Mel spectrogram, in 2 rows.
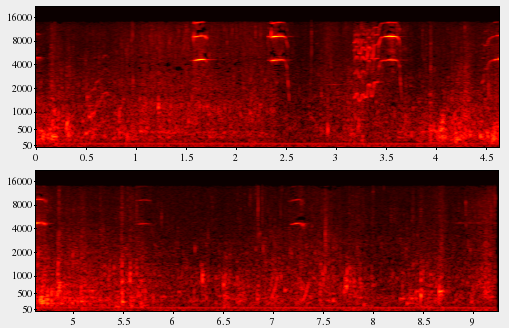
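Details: Female Eurasian otter with two pups being fed pollock, west coast of Norway, November 2016. Sharp high-pitched squeaks, some slightly falling, come in scattered bursts amid dabbling, sloshing water noises and a few louder knocks.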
